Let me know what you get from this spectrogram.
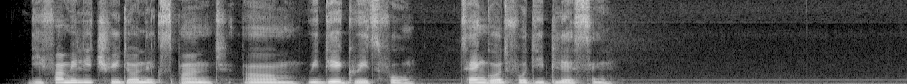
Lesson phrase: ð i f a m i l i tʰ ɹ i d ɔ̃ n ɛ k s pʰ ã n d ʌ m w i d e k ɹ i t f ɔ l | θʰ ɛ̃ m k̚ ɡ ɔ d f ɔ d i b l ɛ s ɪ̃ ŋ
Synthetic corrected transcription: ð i f a m i l i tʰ ɹ i d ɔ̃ n ɛ k s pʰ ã n d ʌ m w i d e ɡ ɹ e t f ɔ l | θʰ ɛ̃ ŋ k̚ ɡ ɔ d f ɔ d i b l ɛ s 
